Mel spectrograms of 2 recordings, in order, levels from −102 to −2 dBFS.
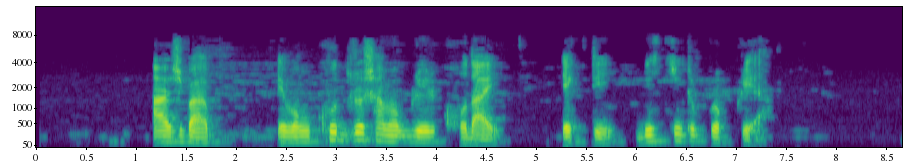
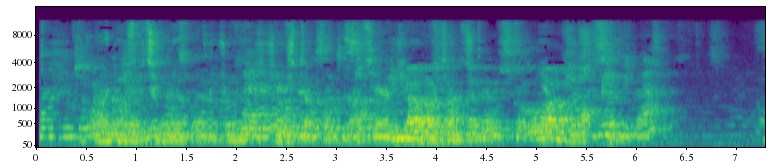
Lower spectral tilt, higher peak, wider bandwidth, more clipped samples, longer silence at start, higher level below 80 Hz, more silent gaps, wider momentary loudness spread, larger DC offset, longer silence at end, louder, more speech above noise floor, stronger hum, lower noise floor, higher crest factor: about the same, -5.5 dB/octave vs -6 dB/octave; about the same, -2 dBFS vs -2 dBFS; second, 7.8 kHz vs 11.5 kHz; neither; first, 1.2 s vs 0.05 s; second, -62 dBFS vs -44 dBFS; neither; about the same, 9 LU vs 10 LU; neither; first, 1.4 s vs 0 s; about the same, -21 LUFS vs -20 LUFS; first, 63 dB vs 31 dB; neither; first, -82 dBFS vs -50 dBFS; about the same, 20 dB vs 18 dB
